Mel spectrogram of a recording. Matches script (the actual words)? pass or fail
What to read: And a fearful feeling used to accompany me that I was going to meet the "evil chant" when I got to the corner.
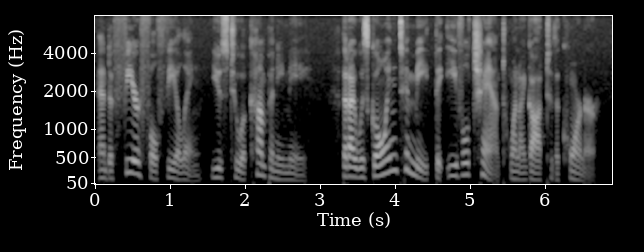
pass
